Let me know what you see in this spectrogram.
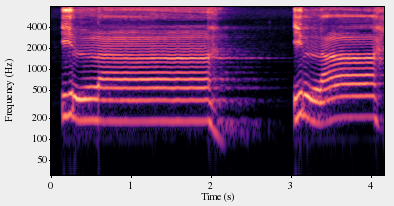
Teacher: lam jalalah didahului dengan kasrah, kita membacanya tarqiq , tipis. Illah. Illah, kami panjangkan selama empat harakat; kita berhenti di tanda wakaf qaf lam, al-waqfu aula.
